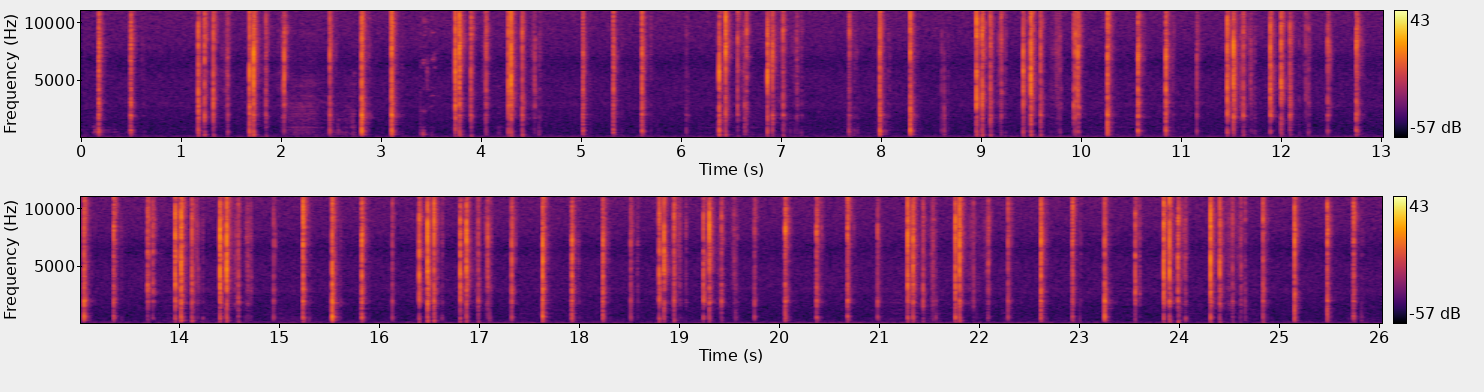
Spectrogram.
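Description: Fingernails tapping on a clear plastic bottle: sharp, crisp clicks, a few a second, in uneven rhythmic runs.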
